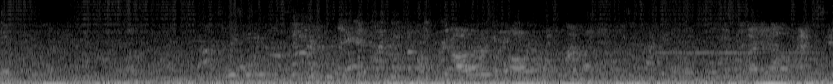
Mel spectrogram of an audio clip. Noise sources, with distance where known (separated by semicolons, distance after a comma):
person or small group talking, near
